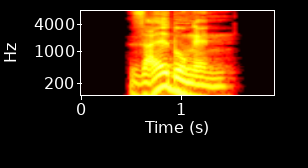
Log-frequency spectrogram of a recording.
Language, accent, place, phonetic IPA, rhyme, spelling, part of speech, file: German, Germany, Berlin, [ˈzalbʊŋən], -albʊŋən, Salbungen, noun, De-Salbungen.ogg
- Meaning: plural of Salbung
